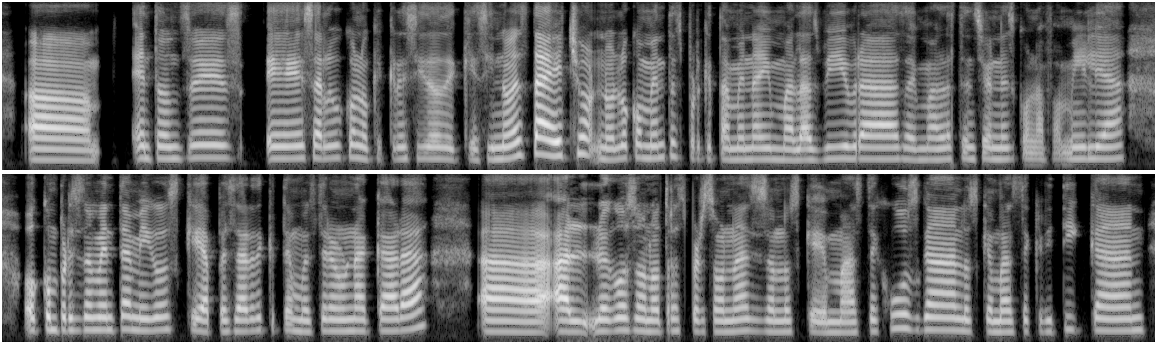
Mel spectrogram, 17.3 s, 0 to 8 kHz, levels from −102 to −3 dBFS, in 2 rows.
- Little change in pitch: Yes, narrow, 2.0 semitones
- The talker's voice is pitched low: No, high, 205 Hz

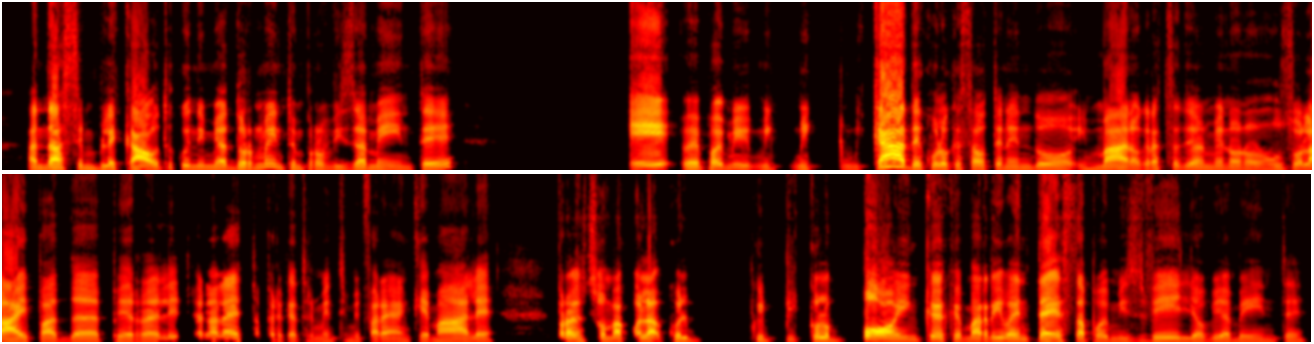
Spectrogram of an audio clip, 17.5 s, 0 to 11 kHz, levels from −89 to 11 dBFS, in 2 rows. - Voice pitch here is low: No, medium, 155 Hz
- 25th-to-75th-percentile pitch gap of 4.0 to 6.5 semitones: No, average, 2.9 semitones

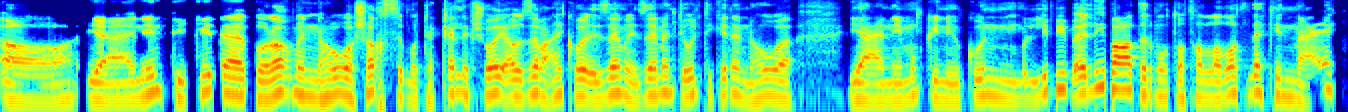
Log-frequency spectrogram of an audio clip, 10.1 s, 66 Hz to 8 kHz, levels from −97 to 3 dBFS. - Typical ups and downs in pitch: Yes, average, 3.8 semitones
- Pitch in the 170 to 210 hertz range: No, low, 135 Hz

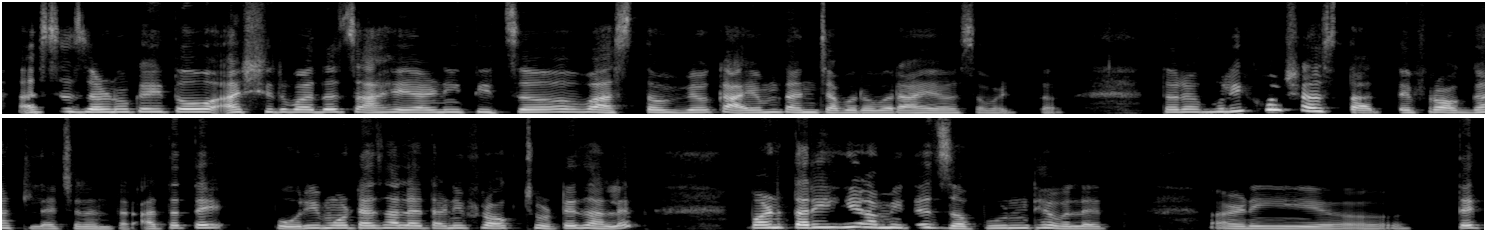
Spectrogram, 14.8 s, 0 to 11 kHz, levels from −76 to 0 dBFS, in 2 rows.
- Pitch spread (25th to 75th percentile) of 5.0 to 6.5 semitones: No, average, 3.7 semitones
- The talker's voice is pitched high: Yes, high, 235 Hz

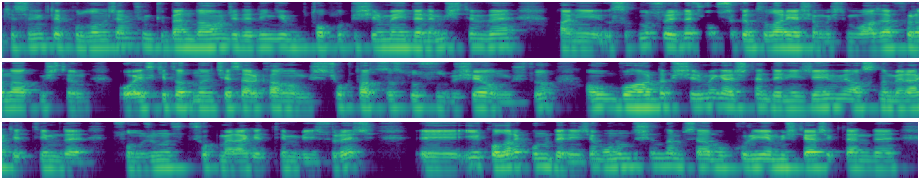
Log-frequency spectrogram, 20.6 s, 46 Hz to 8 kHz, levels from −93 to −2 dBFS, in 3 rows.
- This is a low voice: Yes, low, 125 Hz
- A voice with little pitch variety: Yes, narrow, 2.1 semitones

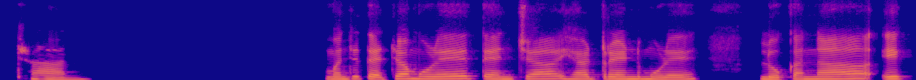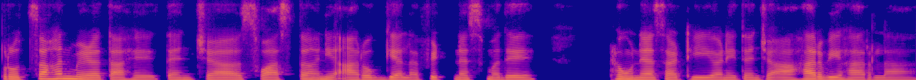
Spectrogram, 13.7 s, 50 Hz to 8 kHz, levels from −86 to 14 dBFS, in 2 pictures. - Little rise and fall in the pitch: No, average, 3.2 semitones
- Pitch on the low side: No, medium, 185 Hz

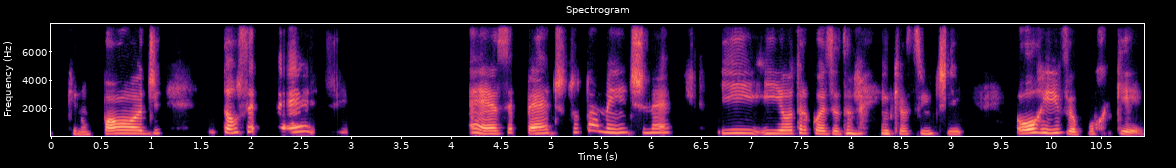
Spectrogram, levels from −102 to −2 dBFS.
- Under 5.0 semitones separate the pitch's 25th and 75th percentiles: No, wide, 5.5 semitones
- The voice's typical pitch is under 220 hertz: No, high, 230 Hz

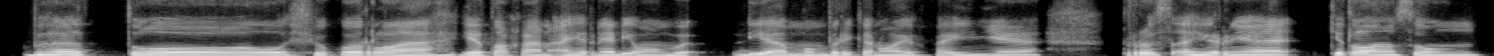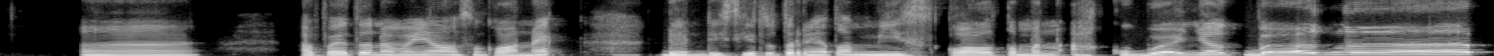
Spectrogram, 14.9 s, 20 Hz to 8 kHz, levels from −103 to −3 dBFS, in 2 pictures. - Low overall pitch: No, high, 215 Hz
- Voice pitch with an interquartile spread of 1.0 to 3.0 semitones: Yes, average, 2.7 semitones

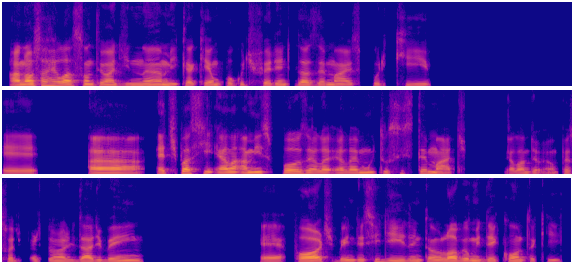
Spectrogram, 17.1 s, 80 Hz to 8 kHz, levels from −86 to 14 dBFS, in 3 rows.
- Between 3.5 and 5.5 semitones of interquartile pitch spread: Yes, average, 4.0 semitones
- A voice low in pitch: Yes, low, 120 Hz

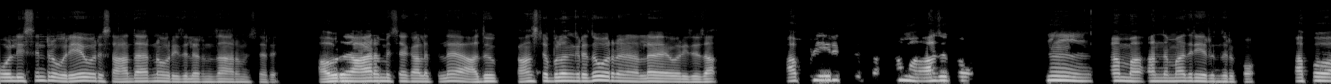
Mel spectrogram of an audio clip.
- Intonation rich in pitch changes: No, average, 4.1 semitones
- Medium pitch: Yes, medium, 150 Hz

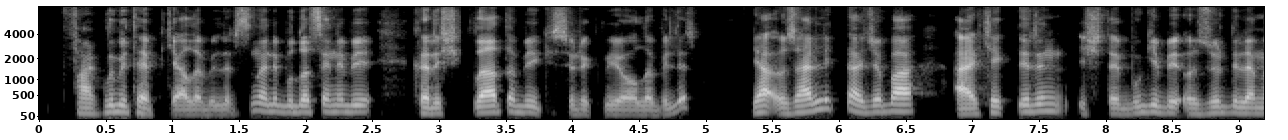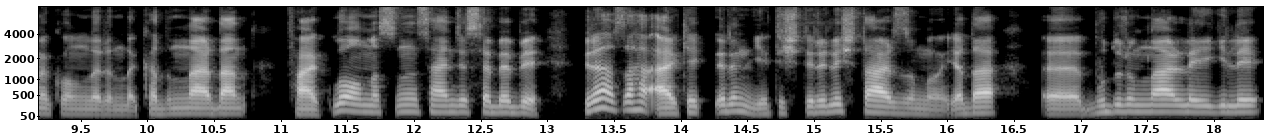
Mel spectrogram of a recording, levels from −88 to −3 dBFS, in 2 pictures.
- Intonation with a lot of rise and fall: No, average, 4.3 semitones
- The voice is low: Yes, low, 120 Hz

